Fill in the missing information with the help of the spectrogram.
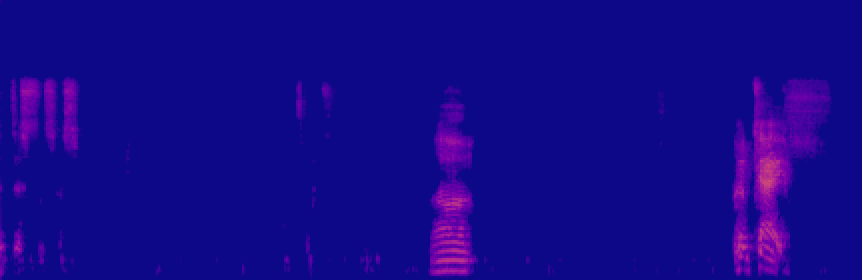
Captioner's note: pause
